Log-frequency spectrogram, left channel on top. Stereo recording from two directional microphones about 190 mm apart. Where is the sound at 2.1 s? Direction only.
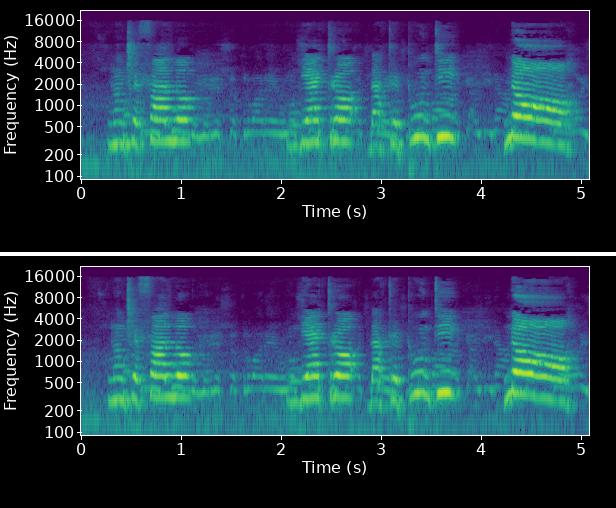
20° right (ahead or behind).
